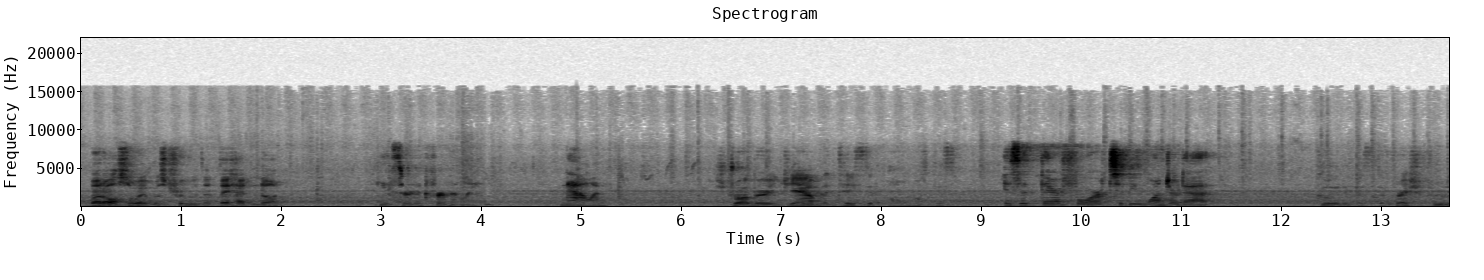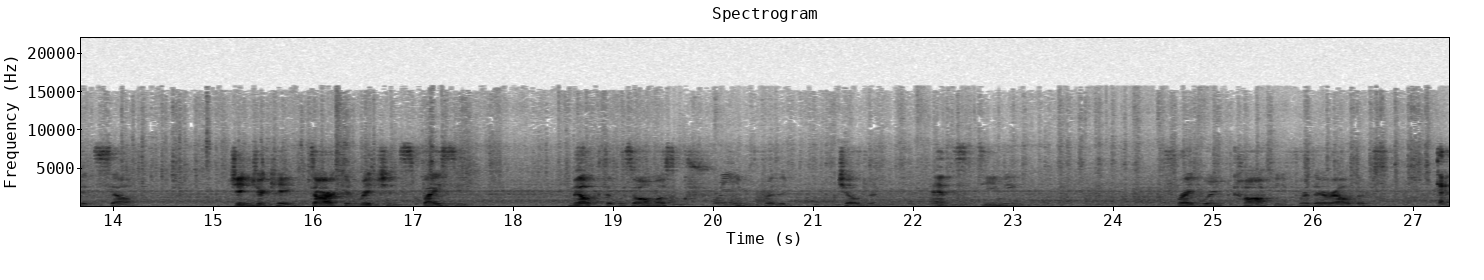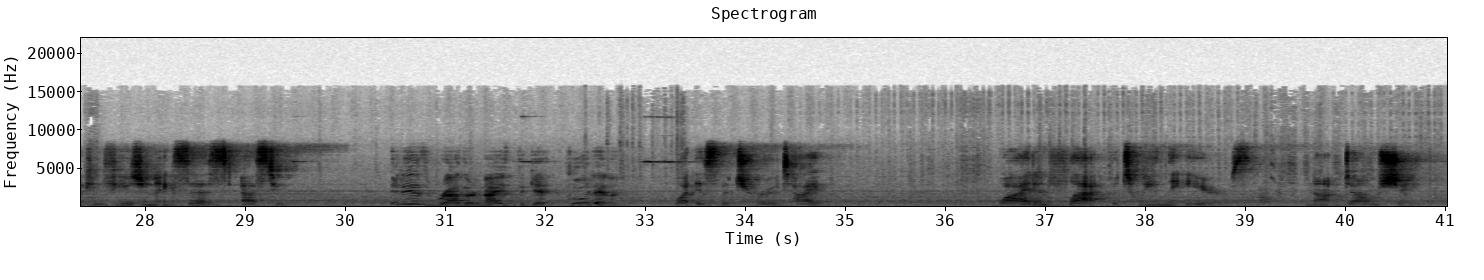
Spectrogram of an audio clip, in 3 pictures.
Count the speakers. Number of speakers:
4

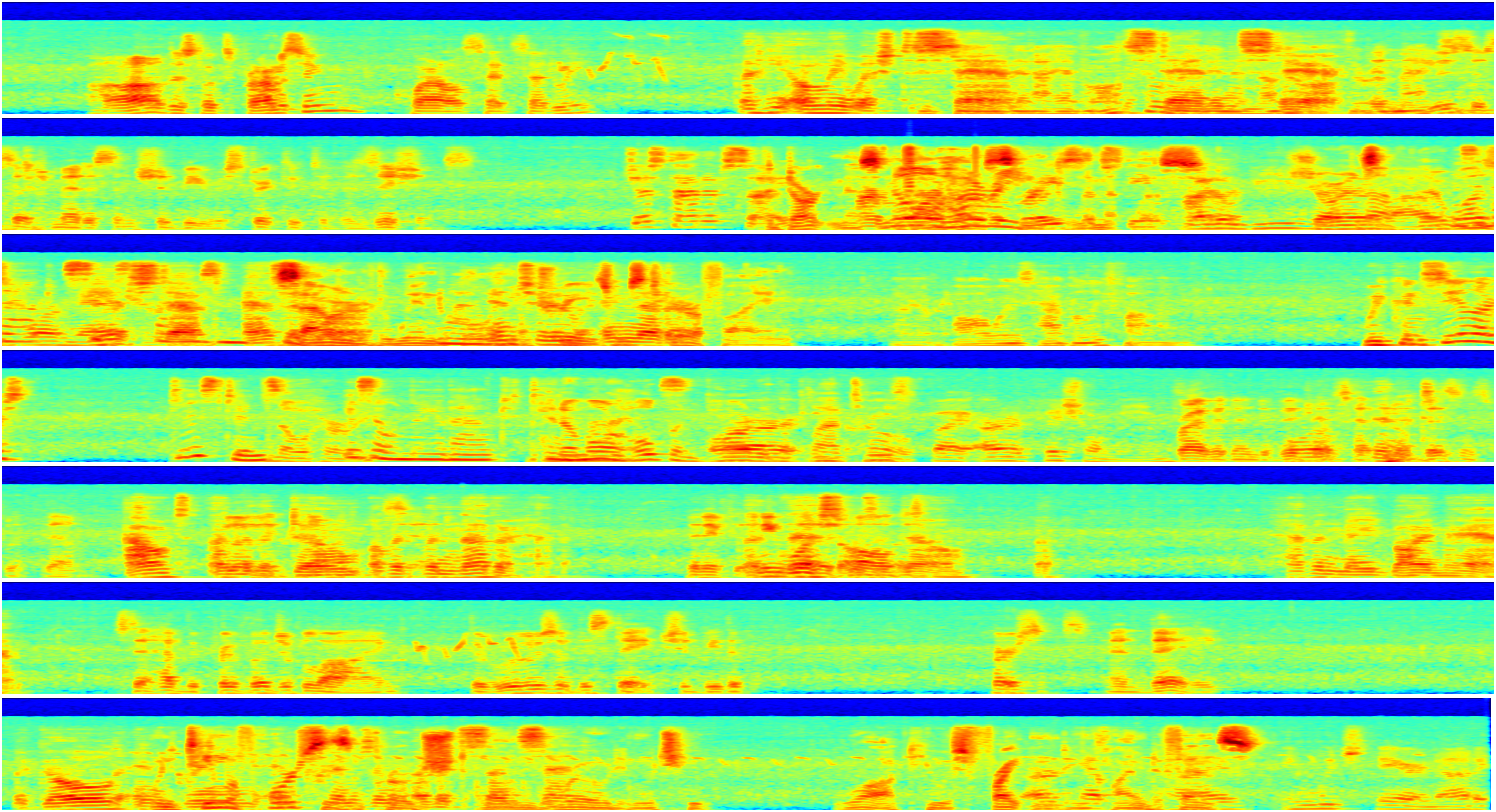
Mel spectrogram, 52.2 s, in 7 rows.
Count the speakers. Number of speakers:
9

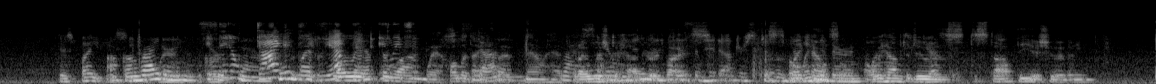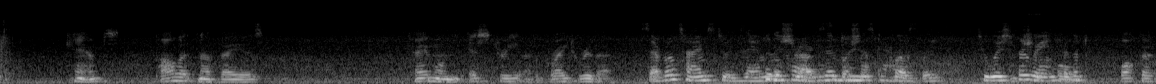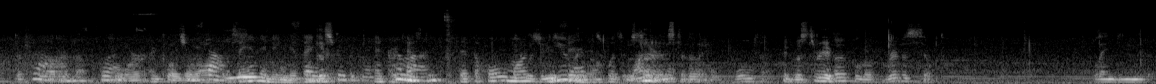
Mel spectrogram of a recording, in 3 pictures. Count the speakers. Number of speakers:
8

